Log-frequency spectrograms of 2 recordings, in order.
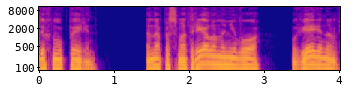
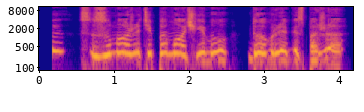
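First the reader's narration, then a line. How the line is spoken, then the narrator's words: Hoarse question. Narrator (Russian): хрипло спросил он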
